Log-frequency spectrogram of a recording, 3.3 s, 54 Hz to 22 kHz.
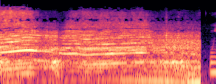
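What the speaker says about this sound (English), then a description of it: "We need that V10 replicated." A V10 car engine revs in a steady, rising high-pitched wail with harmonic whine, loud and close, cutting off abruptly near the end with a brief stutter.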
